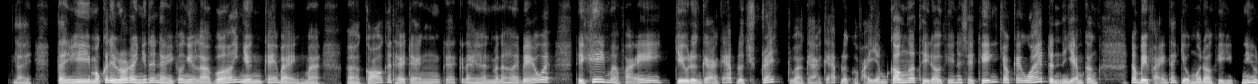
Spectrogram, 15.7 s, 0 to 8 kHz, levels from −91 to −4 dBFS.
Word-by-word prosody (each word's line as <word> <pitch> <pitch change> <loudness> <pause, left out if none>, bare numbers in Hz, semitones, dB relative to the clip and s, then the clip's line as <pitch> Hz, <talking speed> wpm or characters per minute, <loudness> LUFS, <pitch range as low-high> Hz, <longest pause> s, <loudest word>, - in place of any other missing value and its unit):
Đấy. 95 +3 -6 0.3
Tại 135 +1 +3
vì 140 -1 +4
một 130 -1 +3
cái 200 - +3
điều 165 - +8
rõ 150 - +7
ràng 165 -4 +4
như 155 - +1
thế 190 +3 0
này, 140 -7 0
có 160 +6 -1
nghĩa 115 -8 +1
là 115 -3 0
với 130 - +3
những 130 - +1
cái 160 +5 -1
bạn 100 - -2
mà, 100 -2 -4 0.3
ờ, 95 0 -3
có 175 - +1
cái 205 - -3
thể 115 - -2
trạng, 110 +3 -5
cái 145 +6 -7
cái 150 -1 -5
thể 135 - -3
hình 115 -6 -4
mà 100 - -2
nó 135 - -3
hơi 150 -2 -3
béo 145 +9 +1
ấy, 215 -3 +3 0.3
thì 130 - +2
khi 230 - +4
mà 175 -8 -2
phải 160 - -2 0.2
chịu 115 -1 +5
đựng 105 -2 +3
cả 115 +2 -2
cái 185 - -5
áp 185 0 -3
lực - - -1
stress 210 +8 -3
và 100 -1 -3
cả - - -8
cái - - -7
áp - - -7
lực - - -3
mà - - -10
phải 130 - -4
giảm 130 +3 -2
cân 160 +3 +5
á, 185 - +5
thì 120 - 0
đôi 125 +4 +1
khi 150 +3 -4
nó 160 - -3
sẽ 140 -6 -4
khiến 175 +8 +2
cho 170 - 0
cái 180 +4 -2
quá 190 +8 +3
trình - - +2
nó 135 - -1
giảm 135 - 0
cân 130 -2 -1 0.4
nó 170 - +3
bị 105 - +6
phản 105 - -6
tác 185 -1 -5
dụng 100 +1 0
và 105 - +1
đôi 115 +2 +1
khi 125 +1 -5
nếu 160 +5 0
mà - - -1
135 Hz, 295 wpm, -22 LUFS, 115-170 Hz, 0.4 s, điều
